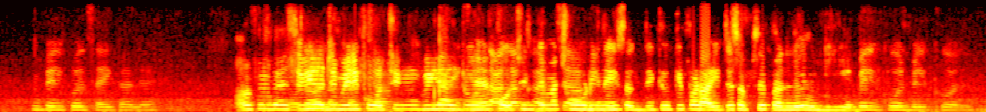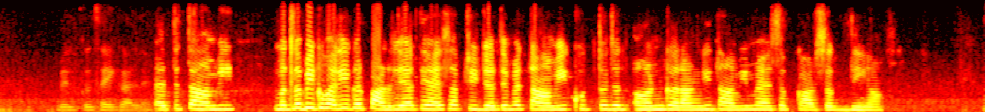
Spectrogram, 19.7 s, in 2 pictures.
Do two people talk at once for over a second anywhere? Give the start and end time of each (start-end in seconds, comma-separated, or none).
4.4-5.8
